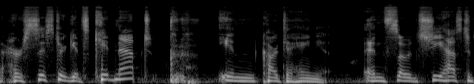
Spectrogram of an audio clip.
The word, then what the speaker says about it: Cartagena: It is pronounced Cartagena.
